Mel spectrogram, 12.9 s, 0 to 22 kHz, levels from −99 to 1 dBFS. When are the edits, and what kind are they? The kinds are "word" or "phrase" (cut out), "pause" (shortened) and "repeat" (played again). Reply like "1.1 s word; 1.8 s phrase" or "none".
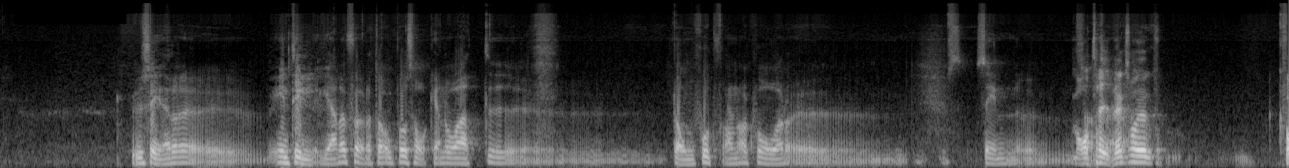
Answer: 1.2 s pause; 6.7 s pause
